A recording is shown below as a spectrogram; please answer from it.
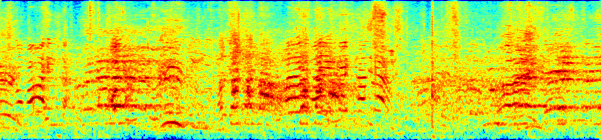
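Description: Faint voices of people calling out and chattering, echoing in a large hall, with a few soft thuds.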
